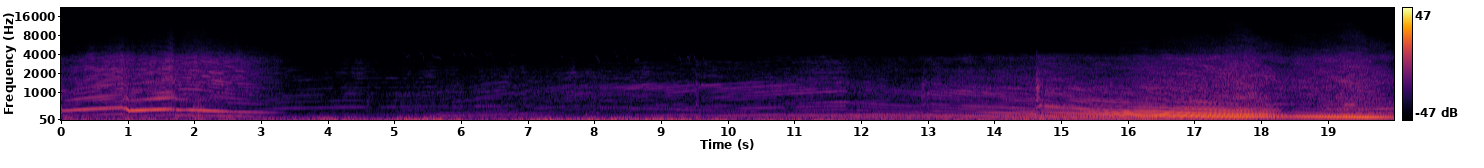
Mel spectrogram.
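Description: A 2017 Yamaha YZF R6 motorcycle is ridden hard, its engine revving high and dropping through repeated gear changes before climbing to a loud, sustained scream, close and alone.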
